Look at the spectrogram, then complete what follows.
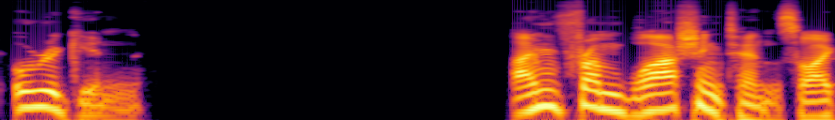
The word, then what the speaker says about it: Oregon: go to the Minnesota and hear people say Oregon let go I'm like and then I have to be the and then I have to be the one that goes actually it's pronounced Oregon I'm from Washington so I can tell you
